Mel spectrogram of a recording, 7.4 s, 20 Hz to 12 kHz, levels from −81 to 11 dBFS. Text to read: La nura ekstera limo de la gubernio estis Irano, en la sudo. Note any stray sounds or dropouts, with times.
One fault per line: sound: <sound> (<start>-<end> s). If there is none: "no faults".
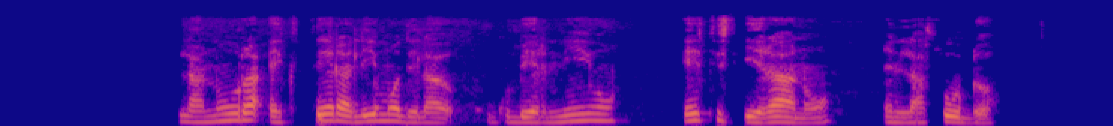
no faults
